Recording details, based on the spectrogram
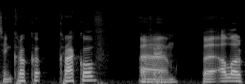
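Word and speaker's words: Kraków: Well, they pronounce it Krakow. Okay. But a lot of people say Krakow.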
